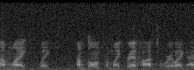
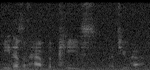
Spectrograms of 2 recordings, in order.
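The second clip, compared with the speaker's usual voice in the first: slow, soft whisper; whispered word from the Lord; 8 dB quieter, slower than usual. Retold or imitated. The Lord quietly answering the angry pastor, slow whisper. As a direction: hush it like a secret spoken inside. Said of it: "The Lord says".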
